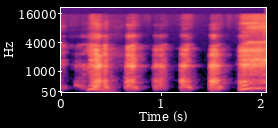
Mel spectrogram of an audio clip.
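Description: A man laughing in a string of short bursts, about four a second.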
